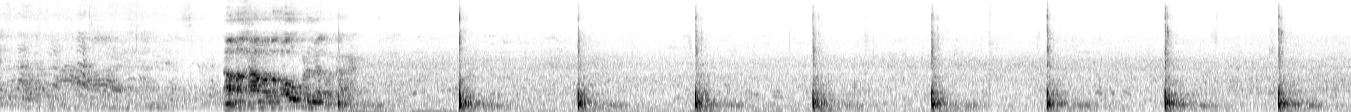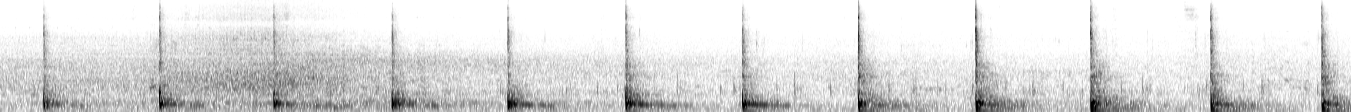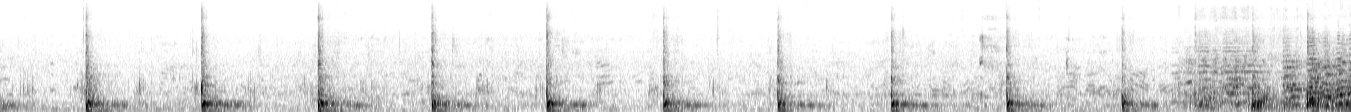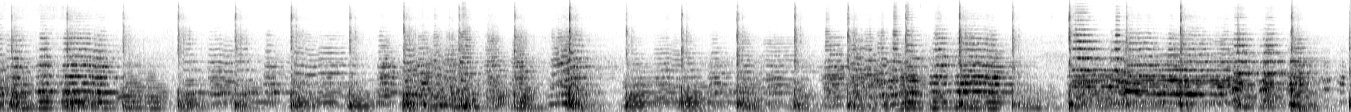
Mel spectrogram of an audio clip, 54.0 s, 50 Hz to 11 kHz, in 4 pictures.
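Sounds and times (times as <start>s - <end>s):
faint voices murmuring: 0.0s - 54.0s
drum struck in slow beat: 3.4s - 8.6s, 9.2s - 9.8s, 10.4s - 10.9s, 11.6s - 12.1s, 12.7s - 13.2s, 13.8s - 14.4s, 15.0s - 15.6s, 16.2s - 25.0s, 25.6s - 26.1s, 26.7s - 27.2s, 27.9s - 28.4s, 29.0s - 29.5s, 31.3s - 31.8s, 32.5s - 33.0s, 33.6s - 34.1s, 34.8s - 35.3s, 35.9s - 36.3s, 37.0s - 37.6s, 38.2s - 44.7s, 45.6s - 49.1s.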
